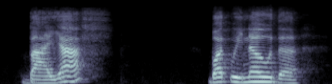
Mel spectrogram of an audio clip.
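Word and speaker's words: בית: The key word here pronounced Bayath, Bayath, but we know the X symbol is Tha, Tha.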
